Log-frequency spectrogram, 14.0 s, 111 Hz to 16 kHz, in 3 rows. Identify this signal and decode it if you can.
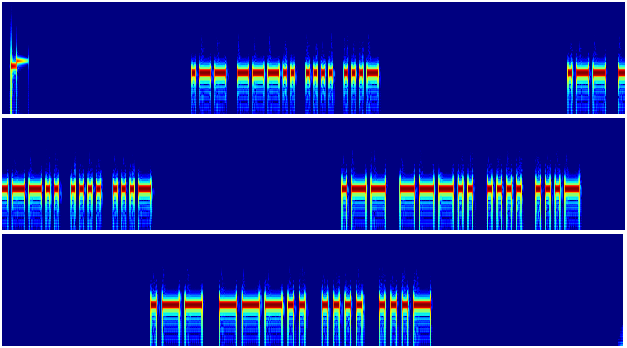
Morse code, heard as a keyed tone, about 36 wpm, 700 Hz. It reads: W8HV W8HV W8HV W8HV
